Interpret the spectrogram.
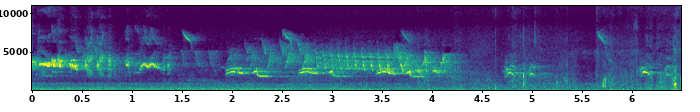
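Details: Several birds sing together at Bornitsky quarry on 1 June 2021. A dense mix of short warbled phrases, upslurred whistles and chirps follows in quick succession over constant low background noise.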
